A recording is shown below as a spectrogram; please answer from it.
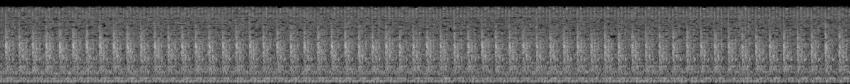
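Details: Cold start, 2003 Nissan Wingroad restyled, QG18DE petrol engine, automatic, AWD: sharp, very even ticking knock about 2.5 per second over idle, heard around cylinder four; oil pressure 3.5–4 bar (0.35 MPa), easing as it warms; cause still unknown.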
